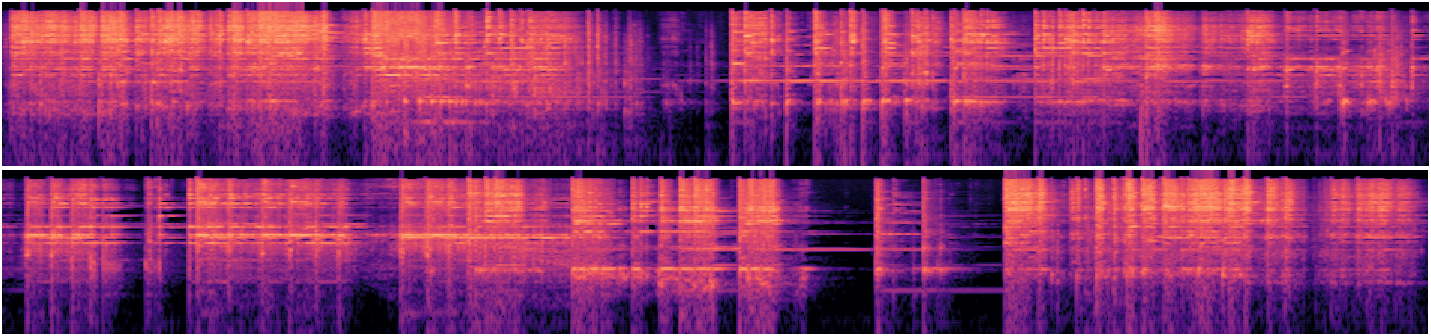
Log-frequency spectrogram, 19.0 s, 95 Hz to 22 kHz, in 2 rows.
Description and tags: I'm shaking kitchen utilery, metal stuff. Recorded with Edirol R-1 & Sennheiser ME66.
